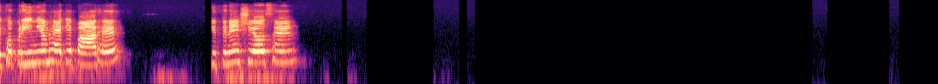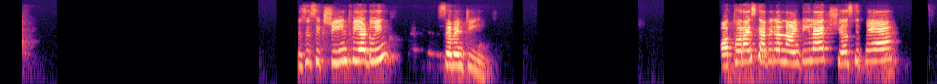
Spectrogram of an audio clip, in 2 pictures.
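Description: A woman speaks calmly, pausing between phrases.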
